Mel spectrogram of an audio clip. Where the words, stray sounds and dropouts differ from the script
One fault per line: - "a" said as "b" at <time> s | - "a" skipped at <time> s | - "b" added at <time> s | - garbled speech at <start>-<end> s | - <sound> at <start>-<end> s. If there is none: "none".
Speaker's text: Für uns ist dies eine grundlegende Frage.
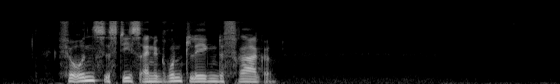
none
